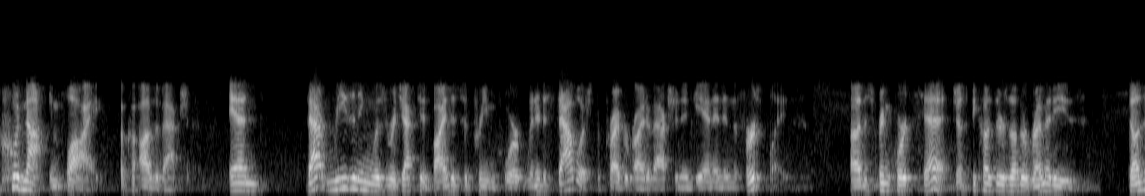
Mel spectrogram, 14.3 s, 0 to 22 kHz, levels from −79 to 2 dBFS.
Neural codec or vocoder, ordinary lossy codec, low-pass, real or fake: none; MP3, 48 kbps; 5.4 kHz; real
